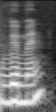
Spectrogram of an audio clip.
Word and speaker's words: women: In the word women, we pronounce the O as I, and he said it could replace the I of fish.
